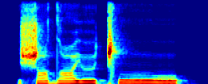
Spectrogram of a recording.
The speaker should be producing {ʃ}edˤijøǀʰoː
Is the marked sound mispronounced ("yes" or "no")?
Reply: no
